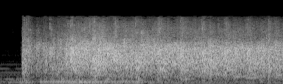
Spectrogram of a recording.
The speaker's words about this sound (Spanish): Ganó el aplausómetro.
